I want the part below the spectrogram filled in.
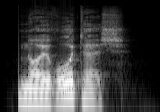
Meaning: neurotic
- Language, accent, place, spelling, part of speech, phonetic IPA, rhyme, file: German, Germany, Berlin, neurotisch, adjective, [nɔɪ̯ˈʁoːtɪʃ], -oːtɪʃ, De-neurotisch.ogg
